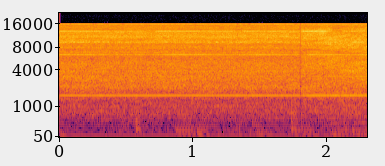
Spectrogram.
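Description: Dyson Airwrap hair styler running steadily, its curling barrel wrapping a lock of short hair: an even rush of blown air with a thin, high, steady whine from its motor.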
